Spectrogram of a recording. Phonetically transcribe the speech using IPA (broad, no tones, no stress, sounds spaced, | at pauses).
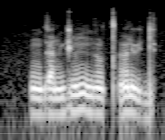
ŋ ɡ a n d͡ʒ ũ ŋ ɡ ɐ̃ o̯ tʼ ɐ̃ ɾ y d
